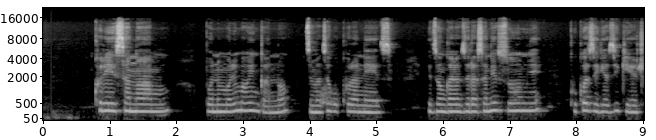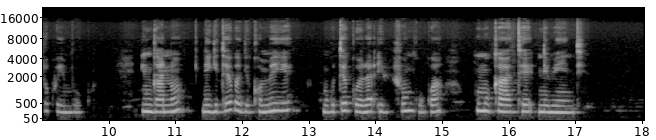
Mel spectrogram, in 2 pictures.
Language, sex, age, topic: Rundi, female, 18-24, agriculture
